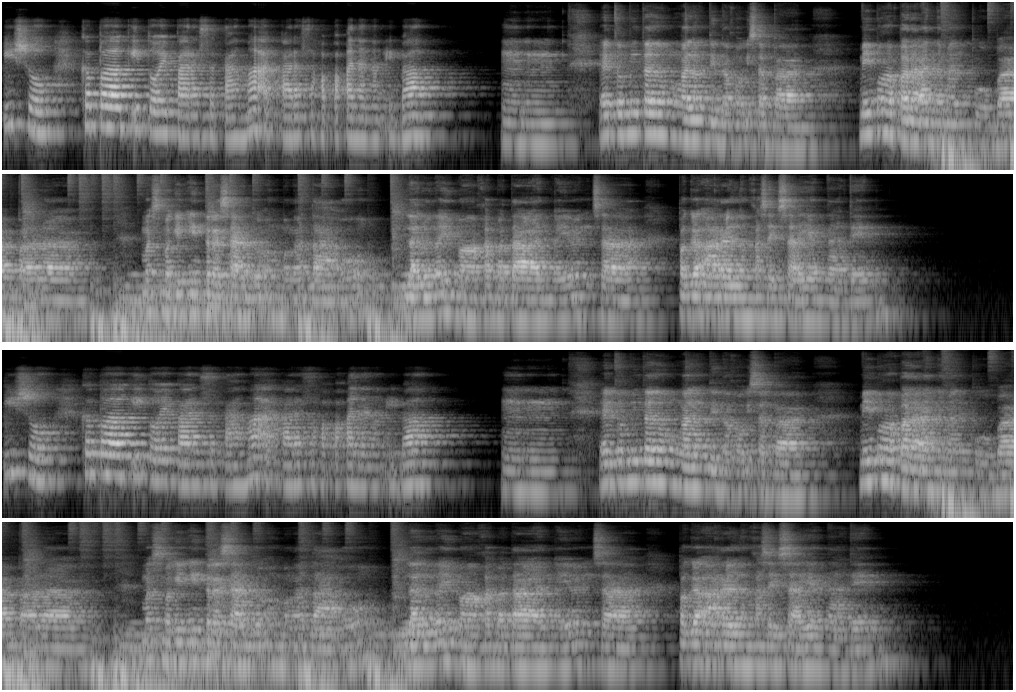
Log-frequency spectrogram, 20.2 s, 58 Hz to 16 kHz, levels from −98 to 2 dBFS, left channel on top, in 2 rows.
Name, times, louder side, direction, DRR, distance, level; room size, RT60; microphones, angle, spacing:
voice 1, 0.0-3.1 3.4-4.2, left 3 dB, 85° left, 4 dB, 0.7 m, -29 dB
voice 2, 5.0-10.9 11.3-13.8 14.1-19.0, left 2 dB, 30° left, -1 dB, 1.1 m, -30 dB
sound 1, 9.2-14.2, left 1 dB, 50° left, 1.5 m, -37 dB
5.7 x 4.1 x 4.9 m, 0.96 s
head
